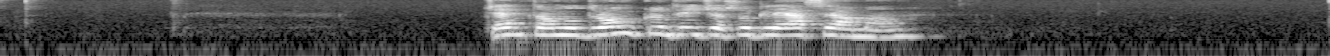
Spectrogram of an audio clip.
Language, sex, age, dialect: Faroese, female, 36-60, Suðuroy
